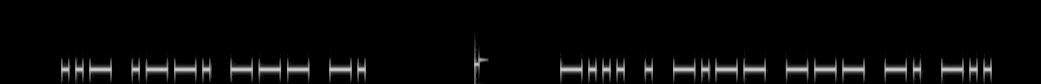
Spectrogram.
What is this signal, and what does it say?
Morse code, heard as a keyed tone, about 17 wpm, 700 Hz. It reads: UPON BEYOND
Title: Sentences from Top 1000 Words - Review Part 6 - New Word Drill - 17wpm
